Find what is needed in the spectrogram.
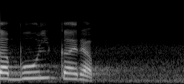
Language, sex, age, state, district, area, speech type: Goan Konkani, female, 18-30, Goa, Tiswadi, rural, read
